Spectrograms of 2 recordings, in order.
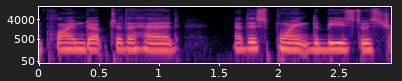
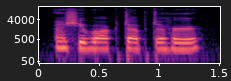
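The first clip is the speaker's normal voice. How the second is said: ordinary delivery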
